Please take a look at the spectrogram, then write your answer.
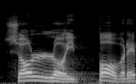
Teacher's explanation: hay una sinalefa entre la O de solo y la conjunción y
